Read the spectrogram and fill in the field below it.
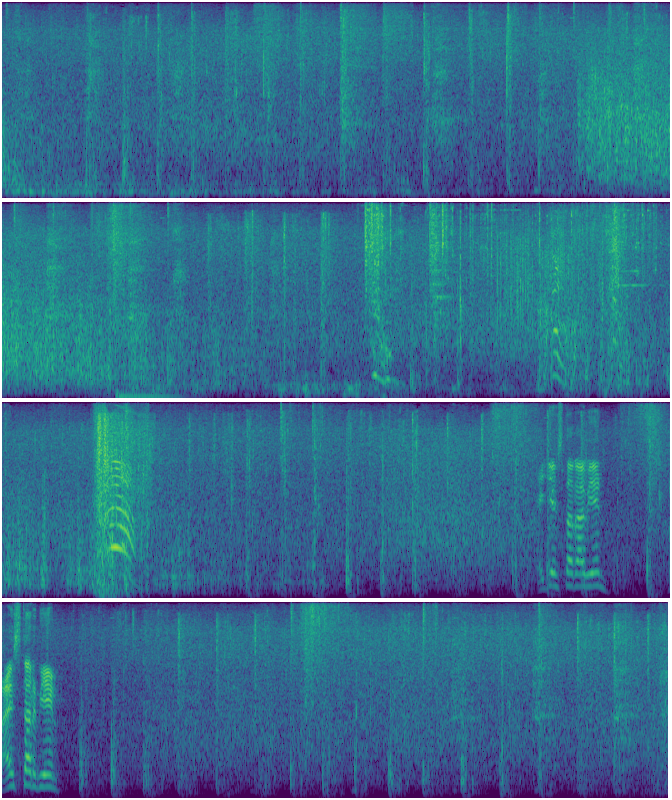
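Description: Footsteps crunch steadily on gravel and rock.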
